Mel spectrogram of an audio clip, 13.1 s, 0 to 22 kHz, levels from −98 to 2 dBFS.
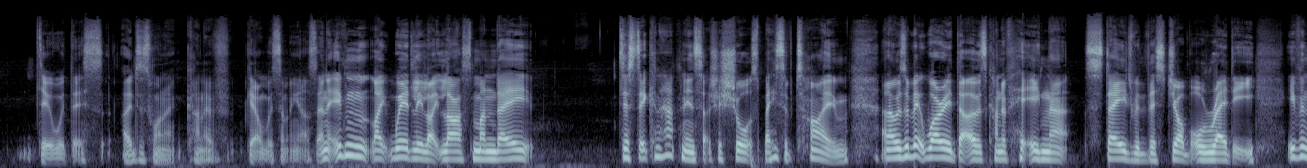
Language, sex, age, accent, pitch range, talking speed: English, male, 20-39, British, 125-165 Hz, 235 wpm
